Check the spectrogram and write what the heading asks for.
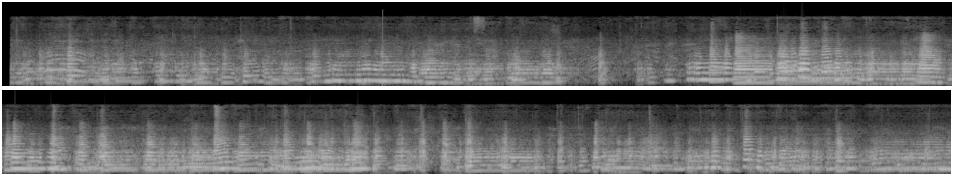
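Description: Three trombones playing a melody together in a live brass-band performance, backed by electric guitar, bass and drums. The band drops quieter for a moment about eight seconds in, then comes back in full.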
